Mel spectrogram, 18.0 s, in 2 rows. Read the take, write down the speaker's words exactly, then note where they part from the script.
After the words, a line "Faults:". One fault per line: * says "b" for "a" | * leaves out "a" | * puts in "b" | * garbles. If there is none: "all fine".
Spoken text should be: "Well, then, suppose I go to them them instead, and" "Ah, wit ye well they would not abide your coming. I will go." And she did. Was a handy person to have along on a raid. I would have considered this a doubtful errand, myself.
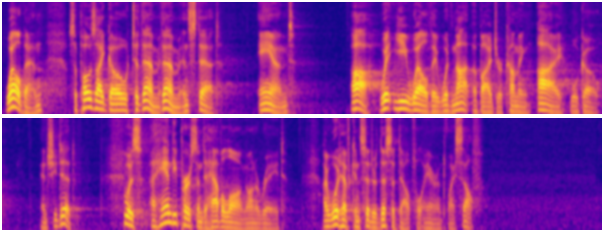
"Well, then, suppose I go to them them instead, and" "Ah, wit ye well they would not abide your coming. I will go." And she did. Was a handy person to have along on a raid. I would have considered this a doubtful errand, myself.
Faults:
all fine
